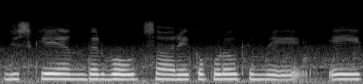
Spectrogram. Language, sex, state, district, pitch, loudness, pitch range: Hindi, female, Haryana, Jhajjar, 235 Hz, -13 LUFS, 230-240 Hz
